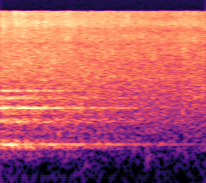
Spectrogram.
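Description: A pause in Quran recitation: the reciter's last note dies away in reverberation, fading steadily into a faint hiss.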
